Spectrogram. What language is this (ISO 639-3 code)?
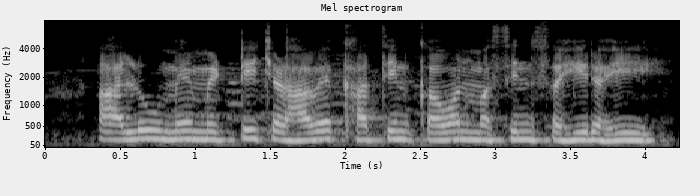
bho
